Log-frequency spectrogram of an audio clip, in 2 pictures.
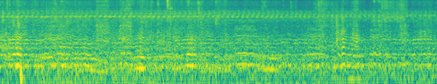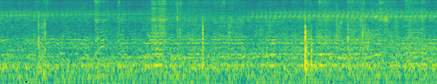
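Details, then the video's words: Many honey bees working over honeycomb and honey, a steady droning hum with wavering harmonic bands throughout, a few faint clicks and knocks. "Juste des abeilles et du miel en rayon"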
